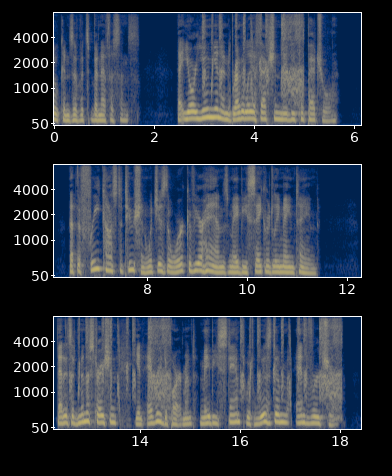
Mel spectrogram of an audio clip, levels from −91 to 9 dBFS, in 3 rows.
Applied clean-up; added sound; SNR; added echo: none; Scratching (performance technique); 11 dB; none.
